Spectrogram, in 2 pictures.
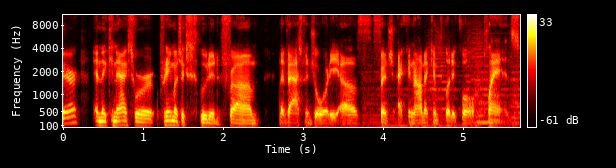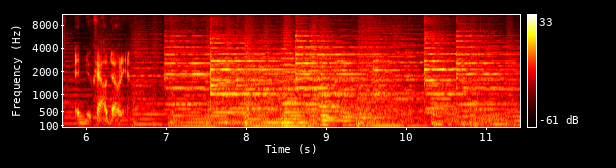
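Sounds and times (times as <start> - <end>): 
speech: 0.0 - 7.1
church bells pealing in celebration: 6.9 - 11.4.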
